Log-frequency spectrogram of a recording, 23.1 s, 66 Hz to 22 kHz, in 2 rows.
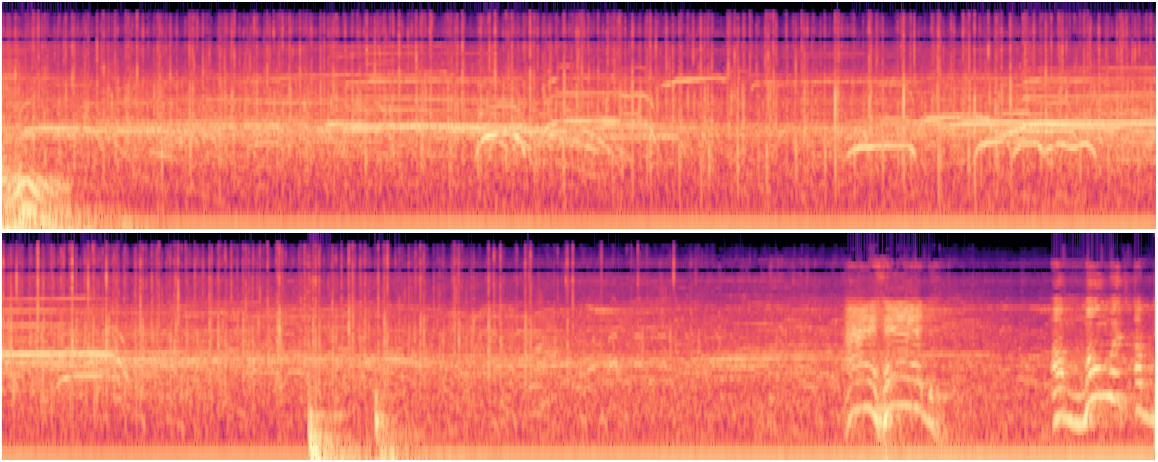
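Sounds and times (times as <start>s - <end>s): steady clapping: 0.0s - 18.6s
crowd cheering and whooping: 0.0s - 22.8s.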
